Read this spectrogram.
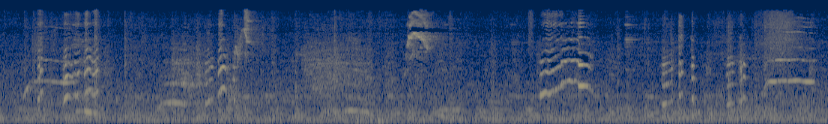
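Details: Sparse, thin whining cries from a baby monkey hungry for milk, short arched wails and a couple of sharp squeals spaced apart, against a quiet hiss of background noise.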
